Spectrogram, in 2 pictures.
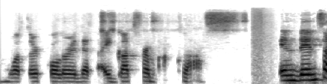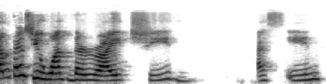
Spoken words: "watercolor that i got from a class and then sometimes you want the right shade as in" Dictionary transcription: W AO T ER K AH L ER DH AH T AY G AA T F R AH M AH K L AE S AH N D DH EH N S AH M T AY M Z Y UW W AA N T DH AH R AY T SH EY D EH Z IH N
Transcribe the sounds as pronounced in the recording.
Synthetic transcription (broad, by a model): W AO T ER K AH L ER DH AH T AY G AA T F R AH M AH K L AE S AH N D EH N S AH M T AY M S Y UW W AA N T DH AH R AY T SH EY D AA S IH N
